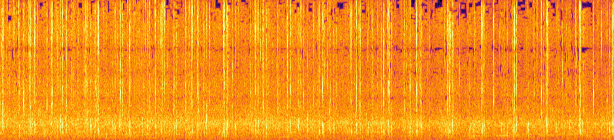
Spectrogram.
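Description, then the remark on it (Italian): Sustained applause from a large audience, a final round given in thanks for all they have done: a dense, steady wash of clapping that stays loud and even throughout, with faint crowd murmur mixed in and no clear speech. “E quindi un ultimo applauso per tutto quello che avete fatto, grazie.”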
